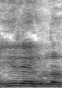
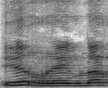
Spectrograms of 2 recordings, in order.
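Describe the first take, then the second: First: The r sound is pronounced only once. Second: The r sound is pronounced twice, doubled. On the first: The speaker calls it right. "इरेगुलर बोलते हैं" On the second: The speaker calls it wrong. "इरेगुलर नहीं बोलते हैं"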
